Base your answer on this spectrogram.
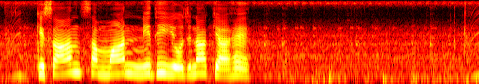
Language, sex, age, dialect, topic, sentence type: Hindi, female, 18-24, Kanauji Braj Bhasha, agriculture, question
